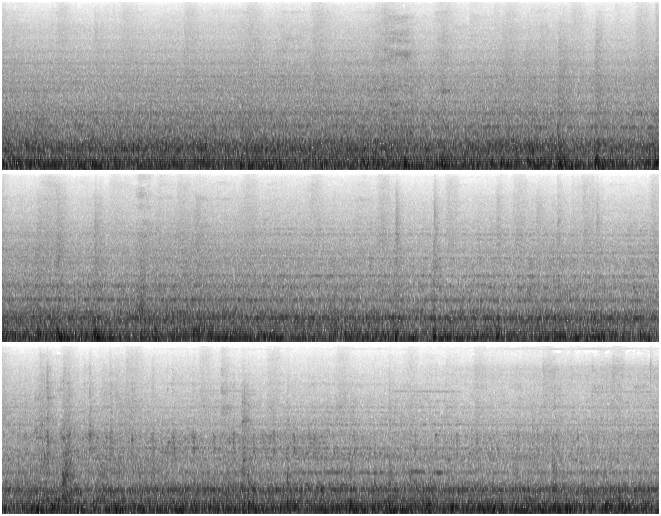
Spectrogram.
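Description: Passenger train running at speed: a steady rumble with wheels clicking over rail joints now and then.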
